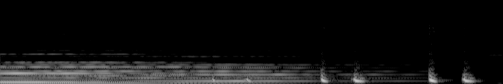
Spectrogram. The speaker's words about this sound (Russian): Крис знал, что на Земле сердцебиение будет слышно лишь через 3 недели после зачатия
